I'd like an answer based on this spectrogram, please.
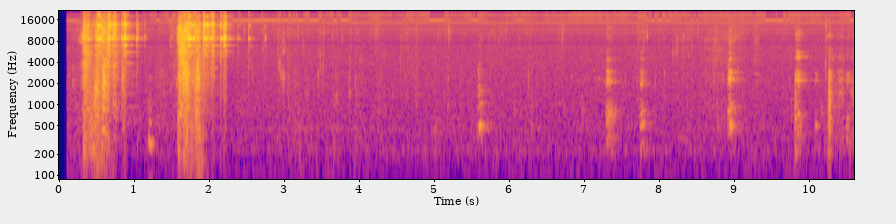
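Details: Bichon Poo named George sneezing indoors: two loud, explosive sneezes within the first two seconds, then a run of softer, short snorting sniffs spaced a second or two apart.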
